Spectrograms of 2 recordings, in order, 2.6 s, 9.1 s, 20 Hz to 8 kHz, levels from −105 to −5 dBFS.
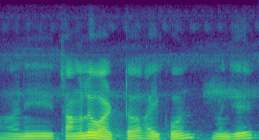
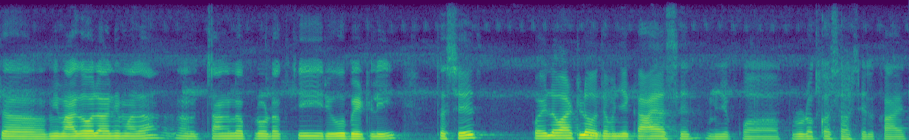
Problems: constant background noise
